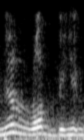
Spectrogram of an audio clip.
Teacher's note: نون ساكنة جاي بعدها راء إدغام كامل بدون إيه بدون غنة.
